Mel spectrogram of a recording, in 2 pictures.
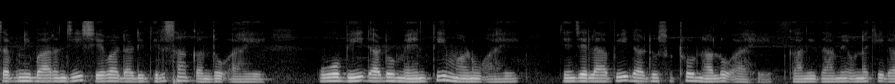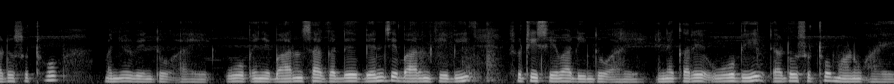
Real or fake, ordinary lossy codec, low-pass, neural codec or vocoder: real; none; none; none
